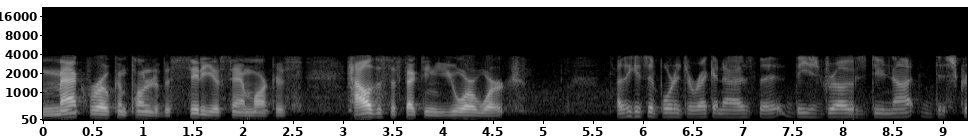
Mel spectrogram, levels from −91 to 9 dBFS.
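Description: At 2.04 to 2.06 s and again at 8.06 to 8.10 s there's packet loss with the last packet repeated. The receiver replays stale audio that doesn't line up with the pitch, so the first comes across as a small blip and the second as a short robotic stutter, longer at 8.06 s, which fits two 20 ms packets.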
